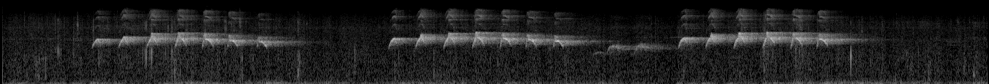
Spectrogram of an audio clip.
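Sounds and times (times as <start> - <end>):
Philippine hawk-cuckoo calling at Makiling: 0.9 - 3.1, 3.9 - 8.7.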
